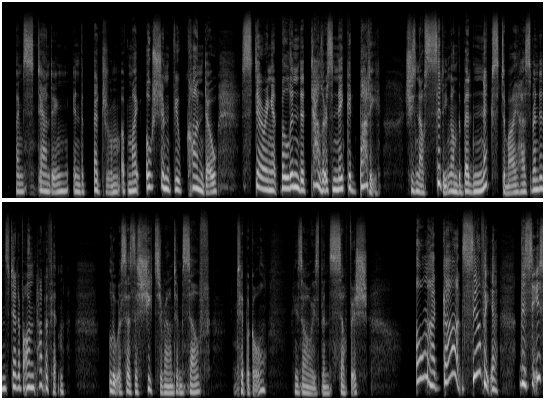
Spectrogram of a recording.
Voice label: Comedy F M F Caught in the Act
